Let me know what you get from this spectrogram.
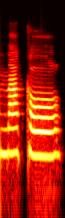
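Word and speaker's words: knuckle: melakukan sesuatu next sama The Key is silent tapi Kak yang di tengah harus bunyi kalau tangan Kalian nih yang jendol-jendolnya nih yang ada tulang-tulangnya nih nongol ini namanya Nakel Jadi kalau kalian bahasa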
